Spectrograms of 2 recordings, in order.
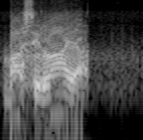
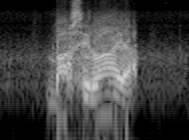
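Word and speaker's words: βασιλεία: Get the pronunciation in the Greek. Strong's G 932. Basileia. Basileia.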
